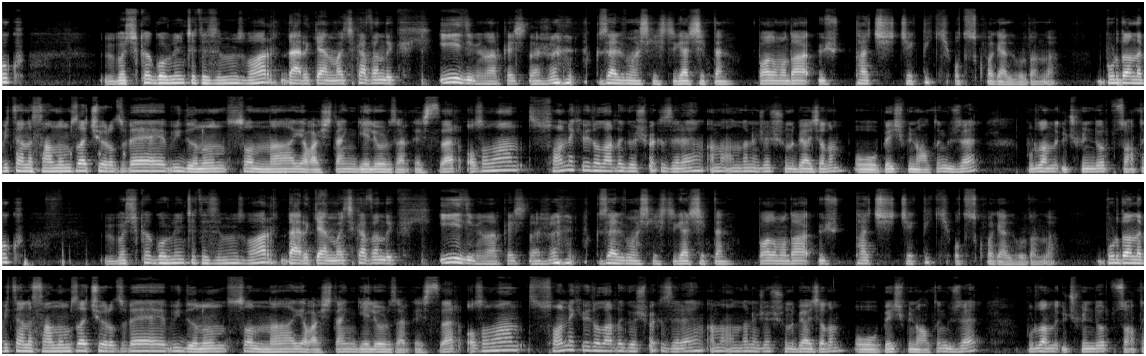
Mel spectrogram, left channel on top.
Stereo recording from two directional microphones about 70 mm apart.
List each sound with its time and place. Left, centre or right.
0.0 s speech: left
1.0 s speech: left
1.6 s speech: left
3.3 s speech: centre
3.6 s speech: centre
5.0 s speech: left
11.0 s speech: left; by 17.2 s centre
17.2 s speech: left
17.7 s speech: centre
20.5 s speech: centre
22.0 s speech: centre
22.4 s speech: left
